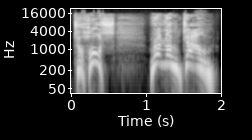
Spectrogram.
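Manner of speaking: furious commander's shouted orders; loud, high, urgent command. A narrator's reading. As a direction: shout the charge, pitch leaping up. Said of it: "Alan shouted".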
